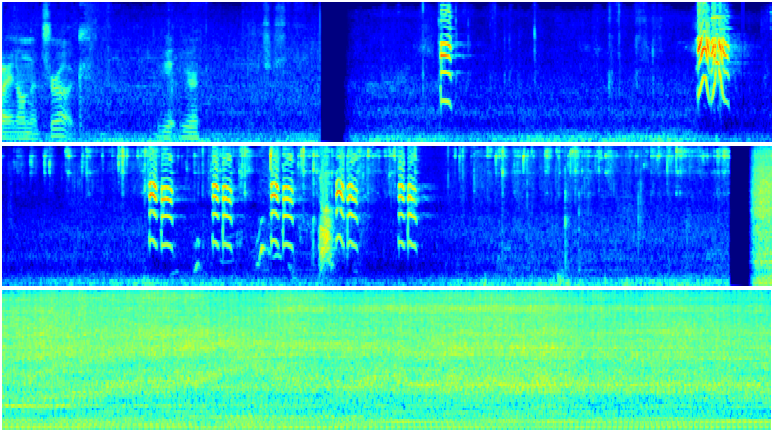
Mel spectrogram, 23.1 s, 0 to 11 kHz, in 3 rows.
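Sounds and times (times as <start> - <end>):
high-pitched animal calls: 7.0 - 7.4, 9.1 - 12.0.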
